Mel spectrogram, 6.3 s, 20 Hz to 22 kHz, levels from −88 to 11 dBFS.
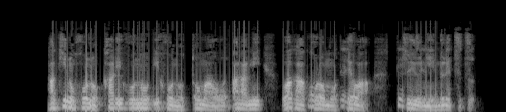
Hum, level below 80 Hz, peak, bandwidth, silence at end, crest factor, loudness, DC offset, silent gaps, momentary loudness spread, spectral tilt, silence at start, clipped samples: none; -40 dBFS; -2 dBFS; 11.5 kHz; 0.4 s; 20 dB; -21 LUFS; under 0.1%; none; 7 LU; -7 dB/octave; 0.6 s; under 0.1%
